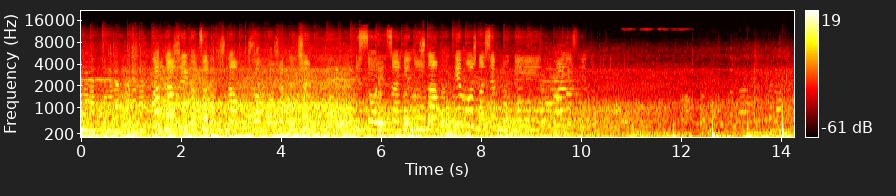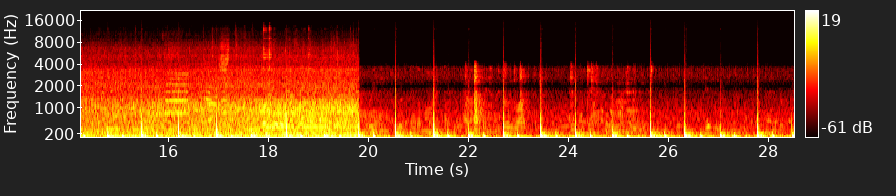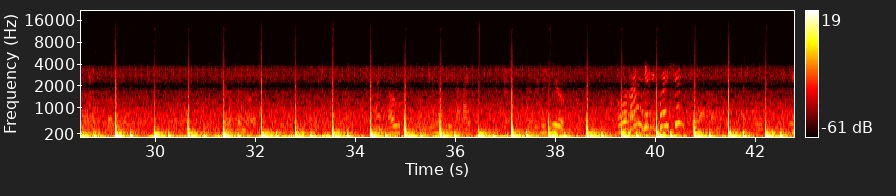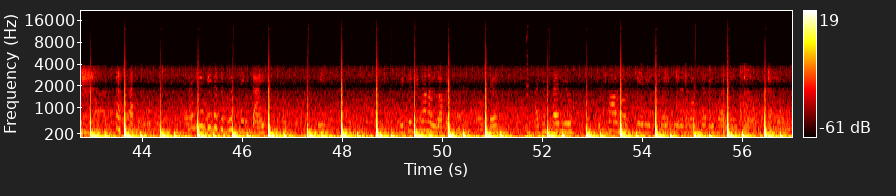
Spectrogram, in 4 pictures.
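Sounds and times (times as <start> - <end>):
faint voices: 0.0 - 57.0
low thudding heartbeat beat: 11.6 - 57.0.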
